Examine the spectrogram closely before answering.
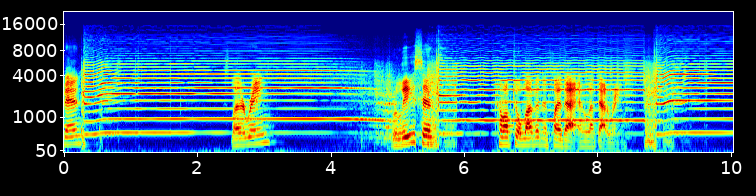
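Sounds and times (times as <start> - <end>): electric guitar bent note ringing: 4.4 - 6.6.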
